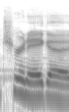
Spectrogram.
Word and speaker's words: Trinega: Well, my last name Trinega is actually pronounced exactly how I would assume it was pronounced.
